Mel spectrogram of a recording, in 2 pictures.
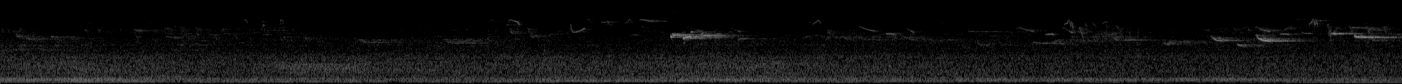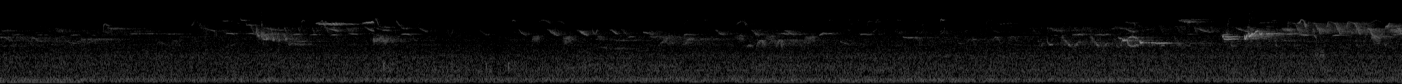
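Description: Several songbirds singing and chirping at irregular intervals, with a cluster of calls near the end, over faint outdoor background noise and a low hum that fades out about halfway through.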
